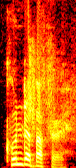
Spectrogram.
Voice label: "Kundabuffer", pronounciations; Fourth Way; Beelzebub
